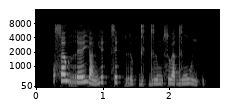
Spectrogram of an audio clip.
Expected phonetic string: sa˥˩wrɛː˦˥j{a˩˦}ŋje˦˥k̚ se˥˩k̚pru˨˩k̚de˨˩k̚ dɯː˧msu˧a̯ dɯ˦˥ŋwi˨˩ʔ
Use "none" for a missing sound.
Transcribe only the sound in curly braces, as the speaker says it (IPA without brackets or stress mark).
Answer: a˩˦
